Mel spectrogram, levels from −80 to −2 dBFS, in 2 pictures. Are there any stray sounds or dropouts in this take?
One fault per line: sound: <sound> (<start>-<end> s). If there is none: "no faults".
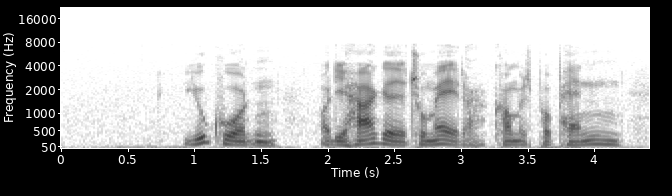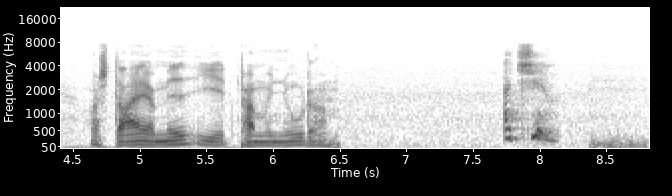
sound: sneeze (7.7-8.2 s)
